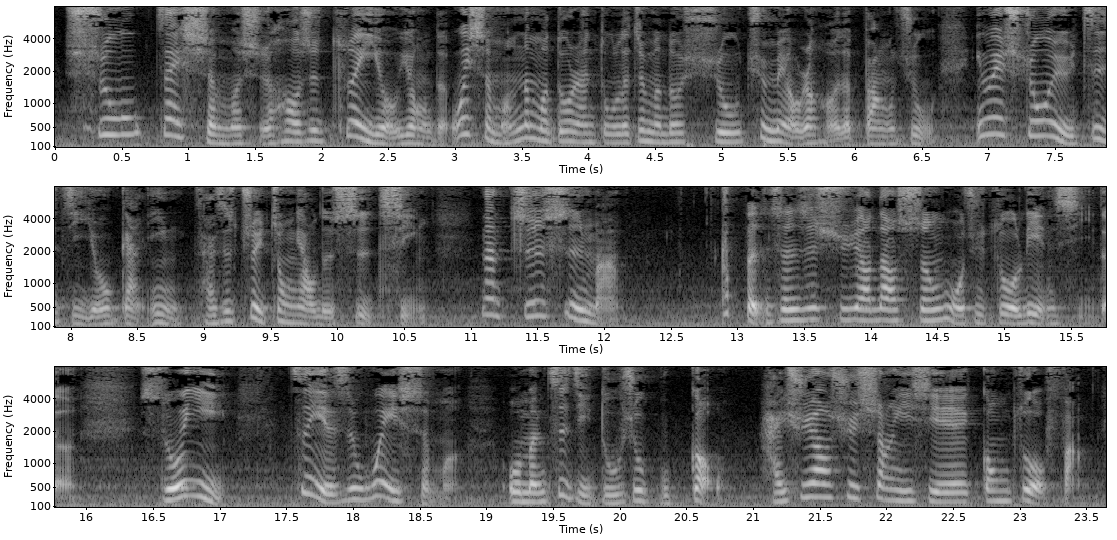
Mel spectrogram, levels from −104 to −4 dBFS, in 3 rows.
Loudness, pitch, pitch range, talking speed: -31 LUFS, 220 Hz, 195-300 Hz, 235 characters per minute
